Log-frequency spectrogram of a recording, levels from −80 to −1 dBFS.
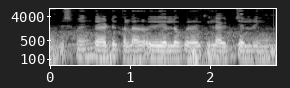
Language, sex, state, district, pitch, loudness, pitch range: Hindi, male, Chhattisgarh, Bilaspur, 105 Hz, -16 LUFS, 105-110 Hz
